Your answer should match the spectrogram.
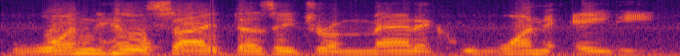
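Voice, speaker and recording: A man's voice: fairly high pitch, steady tone, a little slow, crowd noise, low-quality recording. A man talking casually in an online roleplay game, emphatic and repetitive, swearing freely. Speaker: roleplay gamer, faction member.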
